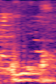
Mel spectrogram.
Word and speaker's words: Coke: niyo tanong kung sino nagc pero sir Edward cook ang pagpronounce nian ang sinabi niya a man's H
